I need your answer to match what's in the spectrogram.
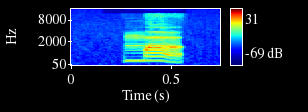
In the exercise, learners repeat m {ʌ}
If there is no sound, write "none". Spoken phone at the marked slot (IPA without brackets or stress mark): ʌ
